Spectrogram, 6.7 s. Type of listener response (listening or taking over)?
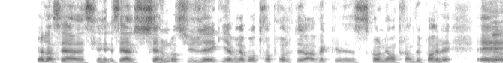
listening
